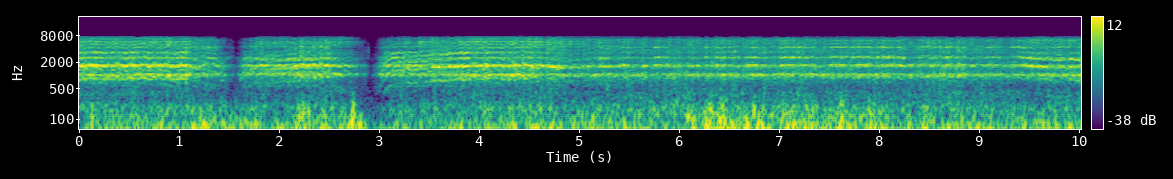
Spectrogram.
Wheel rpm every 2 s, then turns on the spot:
170, 130, 210, 230, 230.
none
